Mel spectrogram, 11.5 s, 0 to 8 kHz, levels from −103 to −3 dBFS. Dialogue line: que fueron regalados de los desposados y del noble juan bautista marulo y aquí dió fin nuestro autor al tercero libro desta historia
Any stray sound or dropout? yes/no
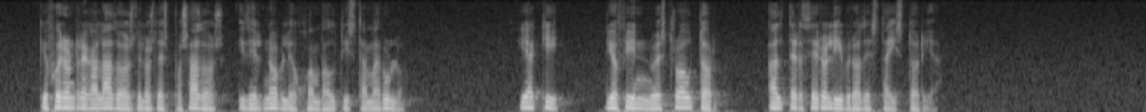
no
